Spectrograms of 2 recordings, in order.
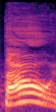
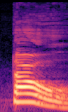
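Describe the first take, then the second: First: It is said with the tri tone. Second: It is said with the tho tone. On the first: "เต้าเสียงตี" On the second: "เต้าเสียงโทน"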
